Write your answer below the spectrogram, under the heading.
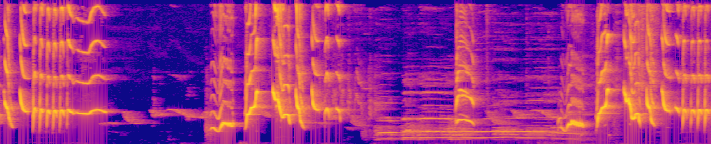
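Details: Oriental magpie-robin 'ngeplay' song recorded at midday to prompt other birds to sing: quick repeated ringing notes, then sweeping whistles, a long steady droning tone, and a return to rapid repeated notes.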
